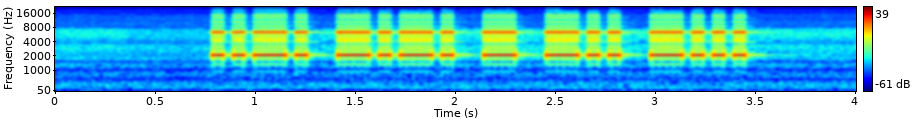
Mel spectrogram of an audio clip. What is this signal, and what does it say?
Morse code, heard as a high beeper, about 23 wpm, 2100 Hz. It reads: FCTDB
